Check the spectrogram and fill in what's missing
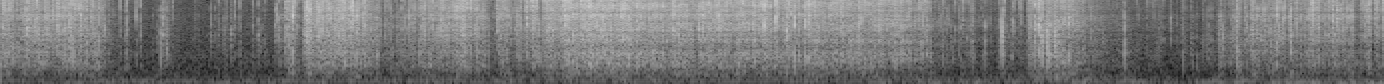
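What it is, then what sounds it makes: Hook-and-loop tape being peeled. A long flat strip of white nylon hook-and-loop velcro tape lies on a dark surface while hands in shiny black gloves press it down and peel the layers apart with the fingertips. It makes a bright, crunchy, crackling tear that runs in long continuous stretches with a couple of brief quieter dips between pulls. Faint crinkling from the gloves may be mixed in.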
